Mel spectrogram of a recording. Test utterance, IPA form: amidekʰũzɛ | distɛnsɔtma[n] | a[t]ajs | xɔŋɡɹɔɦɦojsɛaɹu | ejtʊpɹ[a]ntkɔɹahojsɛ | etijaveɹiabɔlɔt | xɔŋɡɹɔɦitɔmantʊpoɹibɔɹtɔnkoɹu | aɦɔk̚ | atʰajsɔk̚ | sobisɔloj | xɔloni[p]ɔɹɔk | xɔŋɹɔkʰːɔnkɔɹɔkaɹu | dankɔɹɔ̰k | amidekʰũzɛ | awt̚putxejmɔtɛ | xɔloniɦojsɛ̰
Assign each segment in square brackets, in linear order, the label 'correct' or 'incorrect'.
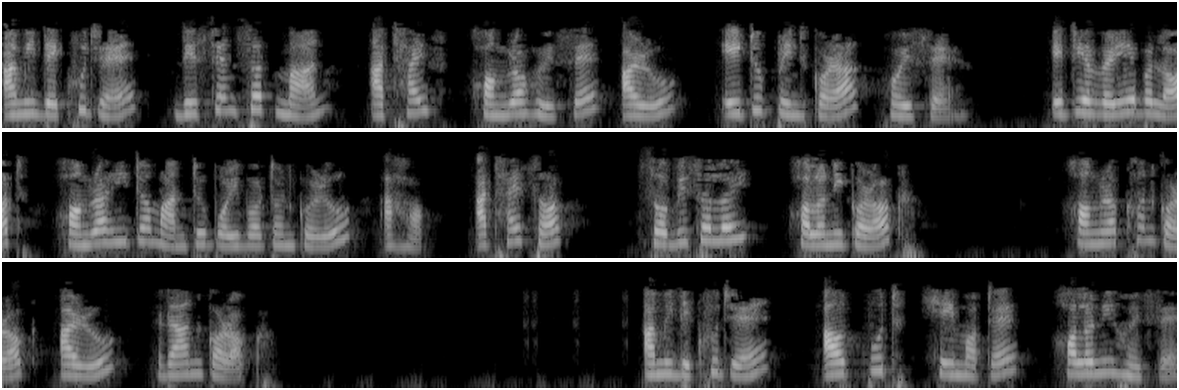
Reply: correct, incorrect, incorrect, incorrect

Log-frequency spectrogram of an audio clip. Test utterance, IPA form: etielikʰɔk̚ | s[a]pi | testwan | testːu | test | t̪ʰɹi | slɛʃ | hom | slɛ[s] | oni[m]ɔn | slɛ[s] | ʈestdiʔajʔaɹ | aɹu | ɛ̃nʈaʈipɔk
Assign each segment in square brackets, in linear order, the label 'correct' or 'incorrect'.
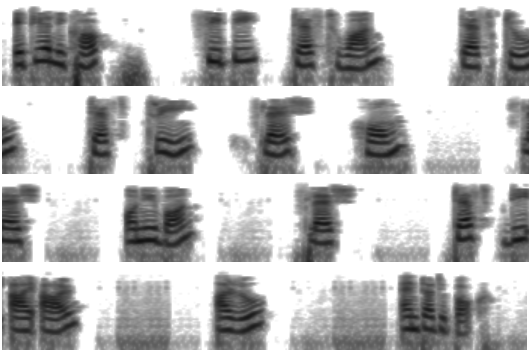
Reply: incorrect, incorrect, incorrect, incorrect

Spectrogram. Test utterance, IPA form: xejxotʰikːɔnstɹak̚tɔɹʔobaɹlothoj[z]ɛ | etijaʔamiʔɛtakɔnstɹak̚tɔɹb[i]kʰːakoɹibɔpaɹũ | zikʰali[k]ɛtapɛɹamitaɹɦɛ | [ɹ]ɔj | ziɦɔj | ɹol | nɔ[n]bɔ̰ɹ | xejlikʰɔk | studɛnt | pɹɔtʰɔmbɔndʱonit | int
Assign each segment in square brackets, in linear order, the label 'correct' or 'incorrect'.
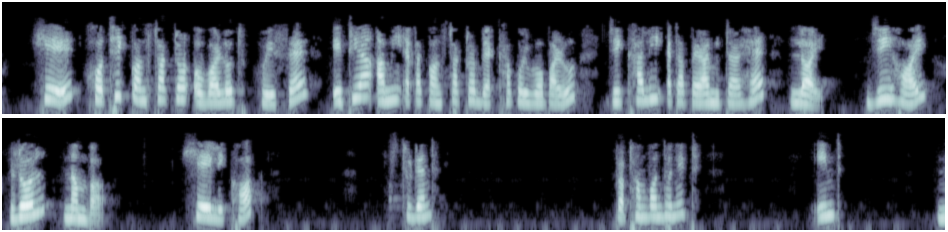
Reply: incorrect, incorrect, incorrect, incorrect, incorrect

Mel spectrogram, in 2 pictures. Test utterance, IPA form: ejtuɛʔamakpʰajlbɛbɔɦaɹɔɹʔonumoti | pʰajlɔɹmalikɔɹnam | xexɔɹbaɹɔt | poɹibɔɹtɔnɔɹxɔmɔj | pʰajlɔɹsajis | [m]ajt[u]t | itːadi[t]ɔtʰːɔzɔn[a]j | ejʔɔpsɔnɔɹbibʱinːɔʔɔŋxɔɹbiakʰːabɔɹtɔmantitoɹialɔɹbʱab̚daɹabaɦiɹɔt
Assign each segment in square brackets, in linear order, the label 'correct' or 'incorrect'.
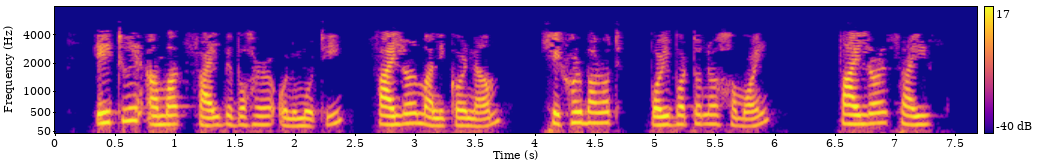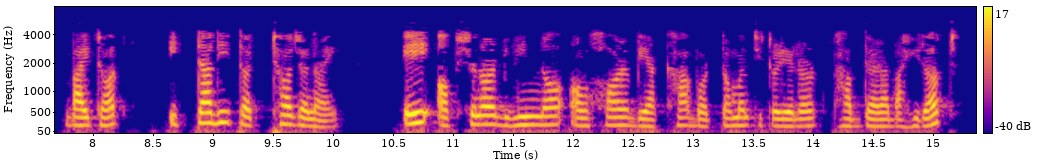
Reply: incorrect, incorrect, correct, correct

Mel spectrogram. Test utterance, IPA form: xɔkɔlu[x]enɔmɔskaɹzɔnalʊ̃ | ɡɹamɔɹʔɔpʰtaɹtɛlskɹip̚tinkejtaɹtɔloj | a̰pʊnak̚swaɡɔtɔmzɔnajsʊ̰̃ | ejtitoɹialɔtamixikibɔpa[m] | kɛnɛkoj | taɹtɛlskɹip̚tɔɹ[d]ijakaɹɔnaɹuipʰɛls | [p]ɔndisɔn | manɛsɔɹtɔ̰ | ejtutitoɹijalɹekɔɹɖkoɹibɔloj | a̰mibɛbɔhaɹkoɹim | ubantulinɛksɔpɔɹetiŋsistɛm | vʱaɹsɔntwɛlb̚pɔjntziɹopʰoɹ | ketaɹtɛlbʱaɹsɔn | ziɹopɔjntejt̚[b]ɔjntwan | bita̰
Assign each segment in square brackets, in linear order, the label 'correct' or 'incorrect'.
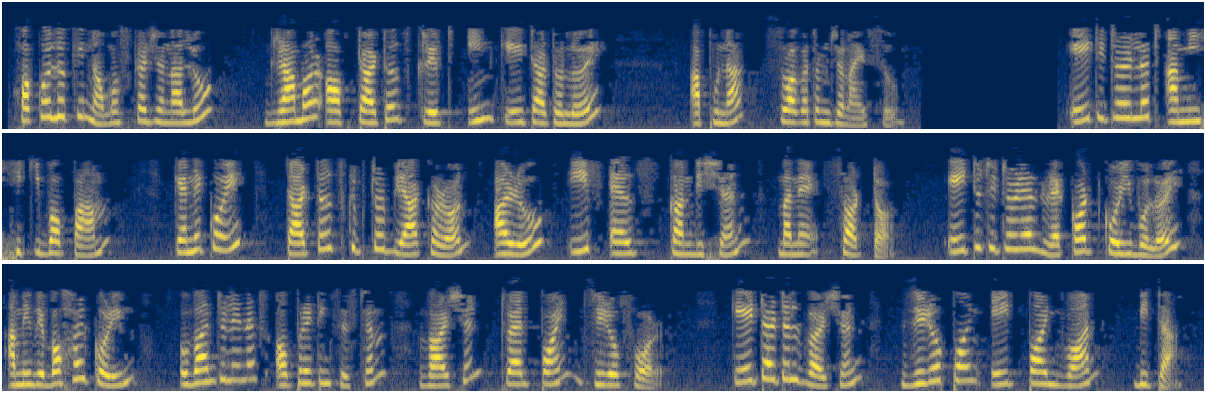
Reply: incorrect, correct, incorrect, incorrect, incorrect

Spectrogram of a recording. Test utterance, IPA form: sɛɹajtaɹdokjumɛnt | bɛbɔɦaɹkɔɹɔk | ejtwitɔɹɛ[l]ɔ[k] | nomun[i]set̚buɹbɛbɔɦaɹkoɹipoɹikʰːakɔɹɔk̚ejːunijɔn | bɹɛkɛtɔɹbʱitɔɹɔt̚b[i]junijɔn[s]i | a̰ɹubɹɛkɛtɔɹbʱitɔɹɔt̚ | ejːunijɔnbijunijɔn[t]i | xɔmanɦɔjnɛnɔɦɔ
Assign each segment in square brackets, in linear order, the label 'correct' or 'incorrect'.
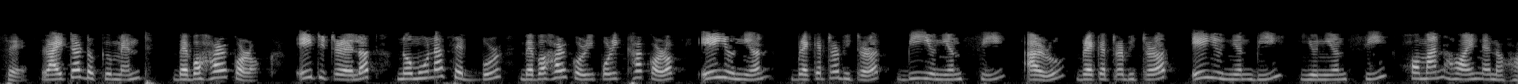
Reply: correct, incorrect, incorrect, correct, correct, incorrect

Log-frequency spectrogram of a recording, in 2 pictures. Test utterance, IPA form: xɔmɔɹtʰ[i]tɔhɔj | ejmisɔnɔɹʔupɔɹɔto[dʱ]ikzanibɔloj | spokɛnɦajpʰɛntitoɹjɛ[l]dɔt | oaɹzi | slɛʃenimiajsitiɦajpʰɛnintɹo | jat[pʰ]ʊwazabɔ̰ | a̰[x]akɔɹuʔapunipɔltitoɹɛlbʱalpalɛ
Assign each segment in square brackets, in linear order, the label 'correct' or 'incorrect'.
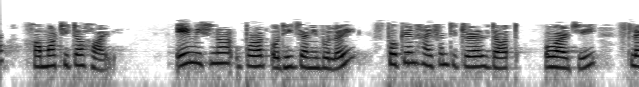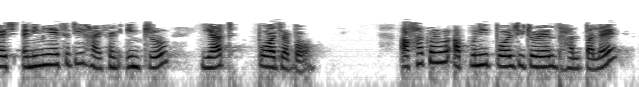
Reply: correct, correct, correct, incorrect, correct

